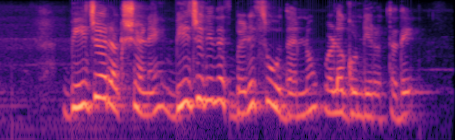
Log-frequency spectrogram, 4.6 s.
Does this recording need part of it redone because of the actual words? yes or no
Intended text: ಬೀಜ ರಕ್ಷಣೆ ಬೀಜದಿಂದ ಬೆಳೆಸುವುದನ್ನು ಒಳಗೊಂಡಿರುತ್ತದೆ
no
